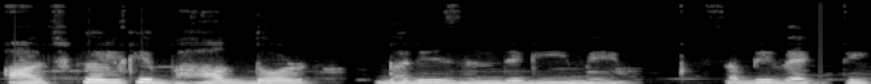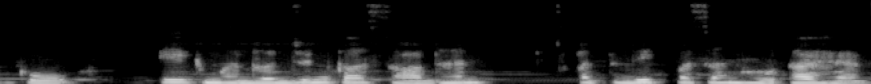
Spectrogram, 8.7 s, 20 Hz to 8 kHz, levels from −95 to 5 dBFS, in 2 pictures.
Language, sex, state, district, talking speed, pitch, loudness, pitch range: Hindi, female, Uttar Pradesh, Varanasi, 125 wpm, 210 Hz, -19 LUFS, 190-220 Hz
